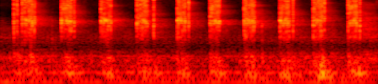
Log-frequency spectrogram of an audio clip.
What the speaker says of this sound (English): this underside of the spool, where the little clicker noise maker there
